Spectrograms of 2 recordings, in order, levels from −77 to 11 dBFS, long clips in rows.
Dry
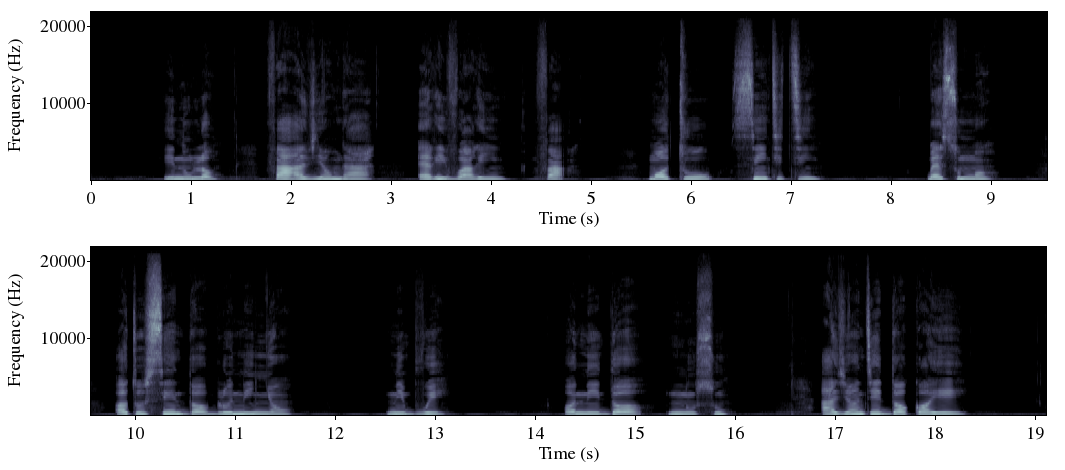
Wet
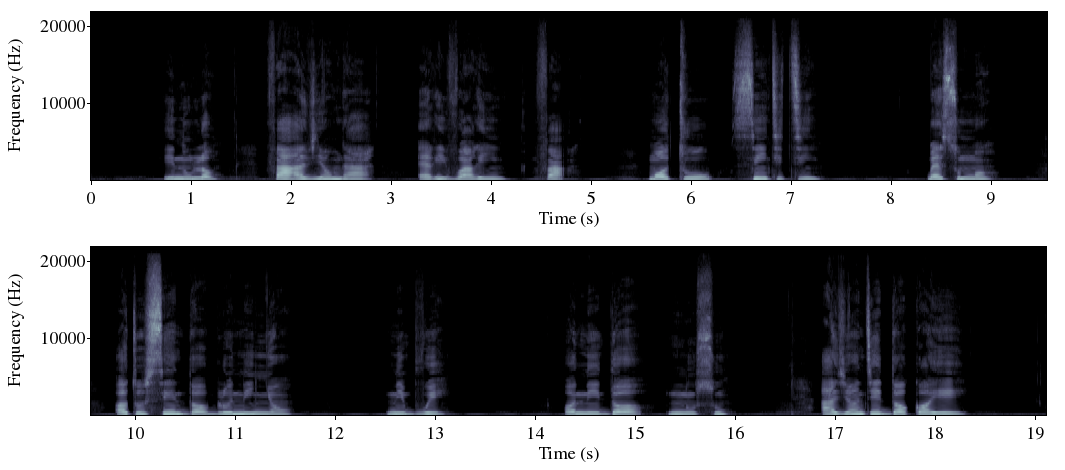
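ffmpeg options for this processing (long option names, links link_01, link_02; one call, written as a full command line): ffmpeg -i in.wav -filter_complex "[0:a]asplit=3[link_01][link_02][link_03];[link_01]atrim=end=2.712[link_04];[link_02]atrim=start=2.708:end=3.642,asetpts=PTS-STARTPTS,volume=-3.5dB[link_05];[link_03]atrim=start=3.638[link_06];[link_04][link_05]acrossfade=duration=0.004:curve1=hsin:curve2=hsin[link_07];[link_07][link_06]acrossfade=duration=0.004:curve1=hsin:curve2=hsin" out.wav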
